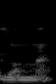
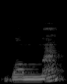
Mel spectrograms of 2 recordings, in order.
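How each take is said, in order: First: The word begins with a z sound. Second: The word begins with a d sound.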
